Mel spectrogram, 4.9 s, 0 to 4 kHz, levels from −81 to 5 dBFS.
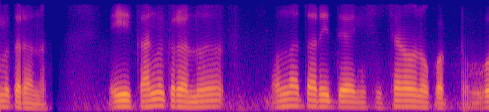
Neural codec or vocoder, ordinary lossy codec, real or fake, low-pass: codec, 24 kHz, 0.9 kbps, WavTokenizer, large speech release; none; fake; 3.6 kHz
